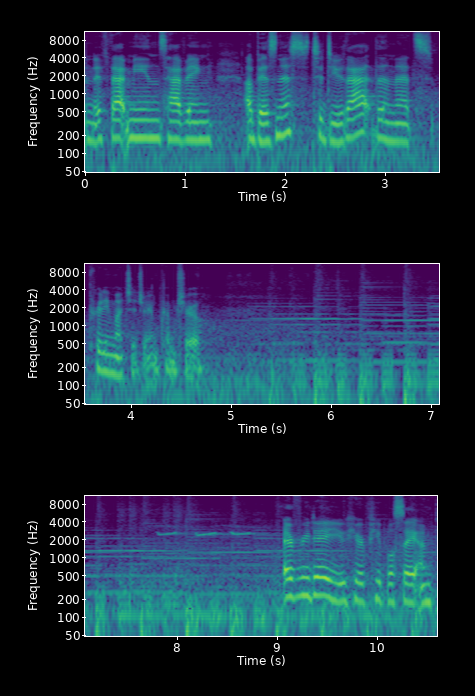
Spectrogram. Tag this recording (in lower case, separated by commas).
music, speech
